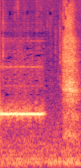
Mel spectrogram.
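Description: A phone voicemail system gives a single steady electronic beep lasting just over half a second. A faint hiss follows.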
